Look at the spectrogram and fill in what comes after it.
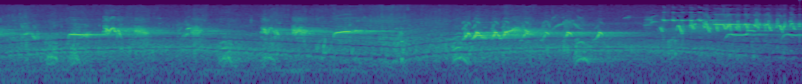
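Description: Birds chirping and whistling, many short calls scattered throughout, over a light background hiss. A wailing siren has been filtered out of the recording by noise-removal processing, leaving only the birdsong.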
